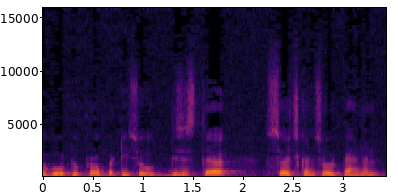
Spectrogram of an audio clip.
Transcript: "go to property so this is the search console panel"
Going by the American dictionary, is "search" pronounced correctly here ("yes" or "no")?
yes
